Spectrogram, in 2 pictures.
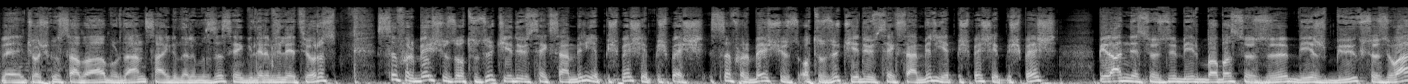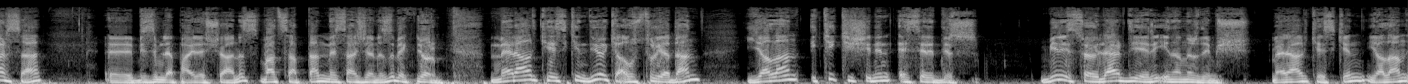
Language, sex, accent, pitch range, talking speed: Turkish, male, native, 95-130 Hz, 95 wpm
